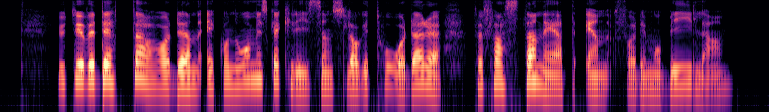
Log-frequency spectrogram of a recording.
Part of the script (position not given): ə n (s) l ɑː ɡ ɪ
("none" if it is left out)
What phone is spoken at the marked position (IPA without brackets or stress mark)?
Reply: s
